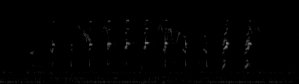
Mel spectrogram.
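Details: Osprey pair at their nest near Charlo, Montana, on a nest camera, 17 August 2018: irregular sharp high chirps, some with clear whistled peaks, scattered over three seconds against a faint steady hum.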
